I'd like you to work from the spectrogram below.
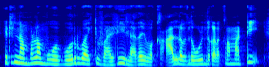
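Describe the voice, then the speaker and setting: A touchy, aggrieved sister-in-law from a cartoon, voiced by a woman, rattles off her complaints in a quick, high voice. She sounds wounded and indignant. The audio is dull and lo-fi. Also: gravelly. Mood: tearful. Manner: complaining, hurt and scolding. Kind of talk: cartoon voice acting.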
